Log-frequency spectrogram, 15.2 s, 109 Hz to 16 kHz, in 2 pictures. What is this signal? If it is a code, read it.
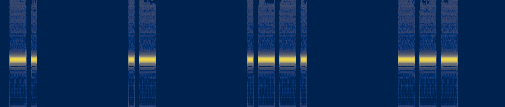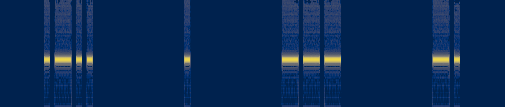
Morse code, heard as a keyed tone, about 15 wpm, spaced as for 5 wpm, 1000 Hz. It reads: NAPOLEON
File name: qotdfiles / 5wpm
